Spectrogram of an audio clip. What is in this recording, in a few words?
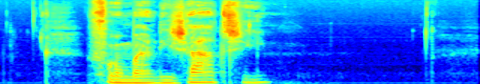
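"formalisatie", Dutch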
